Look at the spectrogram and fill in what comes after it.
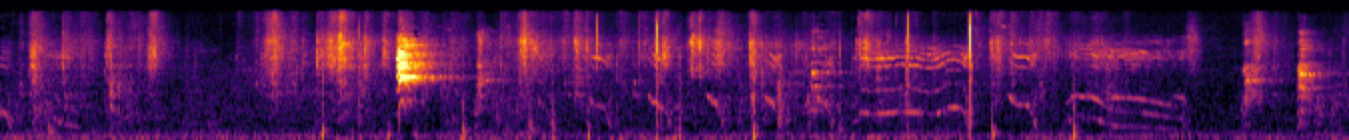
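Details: Labrador Retriever whining quietly: thin, wavering tonal whimpers, some rising then falling, scattered between clicks and light thumps, growing more frequent toward the end.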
